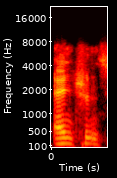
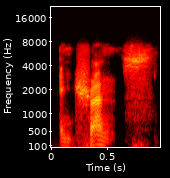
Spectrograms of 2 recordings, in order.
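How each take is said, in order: First: It is pronounced as the everyday doorway word. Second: It is pronounced as the word for spellbinding. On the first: A door or way in. "an entrance is a door" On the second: To put someone under a spell. "it's also entrance. Same spelling, different pronunciation"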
